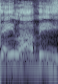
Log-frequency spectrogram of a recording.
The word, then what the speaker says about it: C'est la vie: C'est la vie.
